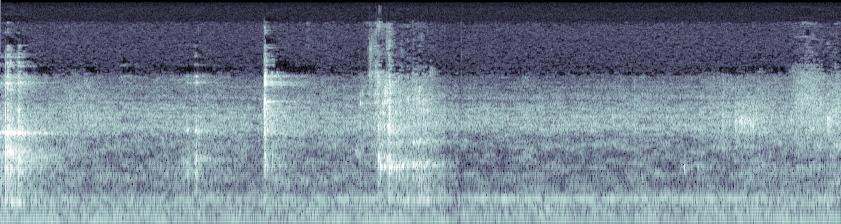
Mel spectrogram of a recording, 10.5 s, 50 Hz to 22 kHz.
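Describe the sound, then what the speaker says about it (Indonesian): Fifty millilitres of boiled water poured into a bottle of cefadroxil dry syrup, a faint liquid trickle with a few small glassy knocks and clinks, in quiet surroundings with no talking. "Lalu air yang 50 ml dimasukkan ke dalam sampel cefadroxil."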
